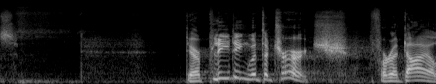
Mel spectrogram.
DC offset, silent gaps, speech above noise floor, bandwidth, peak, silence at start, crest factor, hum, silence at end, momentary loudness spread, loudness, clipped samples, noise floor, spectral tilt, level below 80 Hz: under 0.1%; none; 33 dB; 16 kHz; -2 dBFS; 0 s; 22 dB; none; 0 s; 14 LU; -22 LUFS; under 0.1%; -55 dBFS; -4 dB/octave; -68 dBFS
